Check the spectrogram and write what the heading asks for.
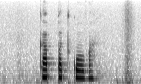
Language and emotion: Russian, neutral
